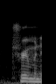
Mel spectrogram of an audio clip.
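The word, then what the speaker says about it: Trueman: Just point out, because people regularly get our name wrong, Truman is spelt with an E, so it's T-R-U-E-M-A-N.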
